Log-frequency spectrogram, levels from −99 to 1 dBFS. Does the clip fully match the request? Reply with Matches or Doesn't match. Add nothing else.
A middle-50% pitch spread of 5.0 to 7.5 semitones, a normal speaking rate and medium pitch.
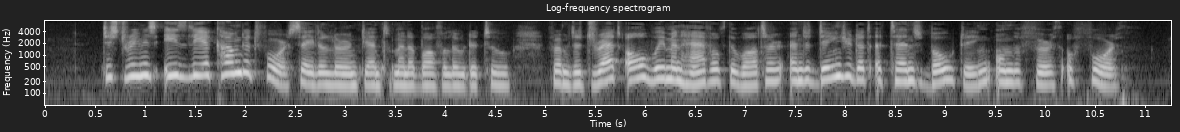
Doesn't match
